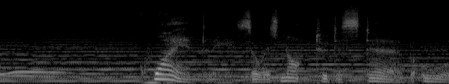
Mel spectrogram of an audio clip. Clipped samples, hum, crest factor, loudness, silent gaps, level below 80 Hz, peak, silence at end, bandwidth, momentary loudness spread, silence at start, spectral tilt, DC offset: under 0.1%; none; 20 dB; -38 LUFS; none; -60 dBFS; -18 dBFS; 0 s; 17 kHz; 12 LU; 0 s; -4.5 dB/octave; under 0.1%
